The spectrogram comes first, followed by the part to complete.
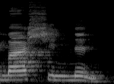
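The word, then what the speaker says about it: machine noun: Pero di ba may rules tayo na lahat ng T, pag nasundan ng M or N, ang T ay napopronounce as N. Naturo ko yan sa inyo. Kaya ang basa dyan ay hindi mashit nun. Ang basa dyan ay mashinin. Machine. Yung T magiging N ang sound.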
